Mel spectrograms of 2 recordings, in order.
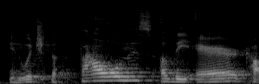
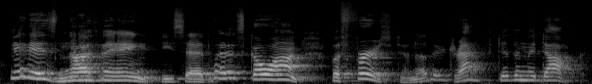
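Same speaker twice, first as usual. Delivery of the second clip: higher and louder, pushing on; eager drunk Fortunato; 8 semitones higher, 5 dB louder than usual. A narrator's reading. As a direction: wave it off and demand more wine.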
